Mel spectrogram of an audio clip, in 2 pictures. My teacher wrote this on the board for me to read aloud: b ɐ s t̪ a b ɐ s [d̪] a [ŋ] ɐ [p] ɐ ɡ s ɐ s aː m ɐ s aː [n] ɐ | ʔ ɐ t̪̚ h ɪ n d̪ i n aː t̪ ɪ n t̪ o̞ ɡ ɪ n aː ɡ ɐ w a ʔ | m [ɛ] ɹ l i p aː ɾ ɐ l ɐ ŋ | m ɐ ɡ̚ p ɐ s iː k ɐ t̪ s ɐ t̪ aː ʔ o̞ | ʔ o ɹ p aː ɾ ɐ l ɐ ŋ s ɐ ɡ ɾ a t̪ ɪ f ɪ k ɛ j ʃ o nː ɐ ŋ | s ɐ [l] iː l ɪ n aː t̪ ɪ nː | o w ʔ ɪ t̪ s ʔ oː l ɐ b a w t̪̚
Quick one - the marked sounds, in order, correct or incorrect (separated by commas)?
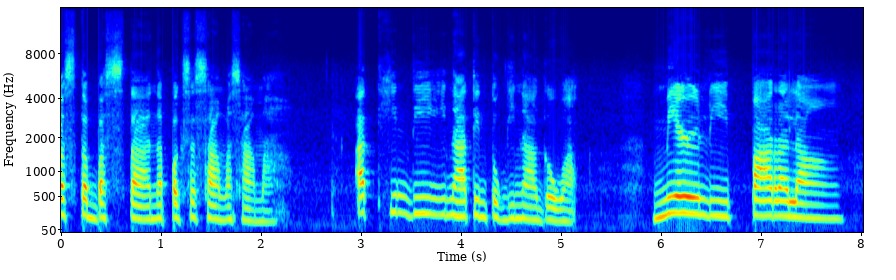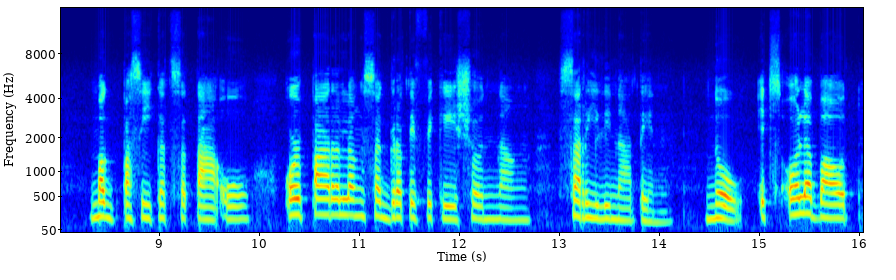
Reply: incorrect, incorrect, correct, incorrect, incorrect, incorrect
